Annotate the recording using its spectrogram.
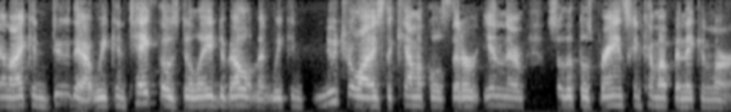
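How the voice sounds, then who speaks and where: Hardly pausing, a woman talks at a fairly quick pace and medium pitch, with ordinary pitch variation. The sound is dry and close, with no echo. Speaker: soil and water remediation advocate. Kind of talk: group call discussion. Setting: conference call. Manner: fast.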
